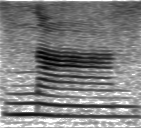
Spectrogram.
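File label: "naan6", Cantonese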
